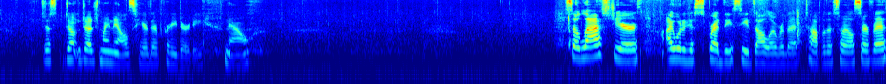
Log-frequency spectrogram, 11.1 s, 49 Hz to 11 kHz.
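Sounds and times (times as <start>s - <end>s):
fingers rustling in soil: 6.9s - 10.6s.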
